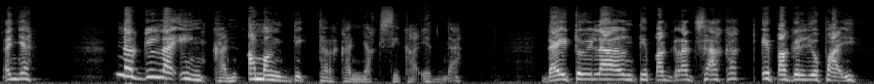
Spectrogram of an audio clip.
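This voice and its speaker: A woman's voice: fairly high pitch, sing-song, slow, fairly bright tone, no echo, clean studio sound, heavily acted. A woman playing a whiny gambling mother. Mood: defensive. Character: older mother, gambler and drinker, defensive.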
